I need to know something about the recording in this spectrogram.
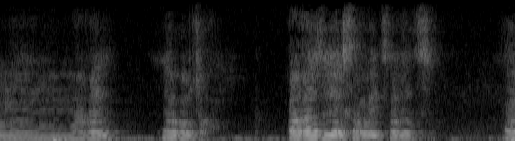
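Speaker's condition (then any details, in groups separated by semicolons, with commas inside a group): Muscular dystrophy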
